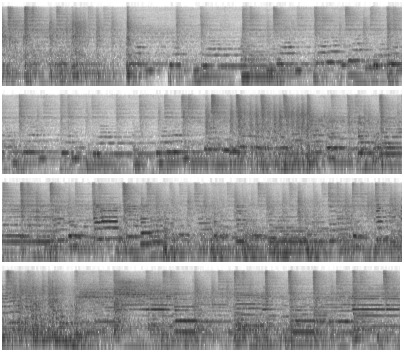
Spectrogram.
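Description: Small jazz band playing live: saxophone carrying the melody over keyboard, bass and a drum kit with busy cymbal work, growing a little fuller in the second half.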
